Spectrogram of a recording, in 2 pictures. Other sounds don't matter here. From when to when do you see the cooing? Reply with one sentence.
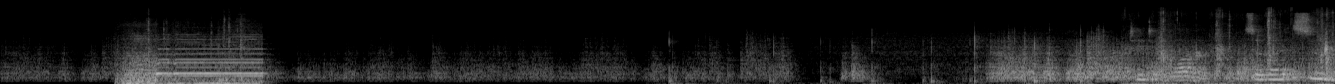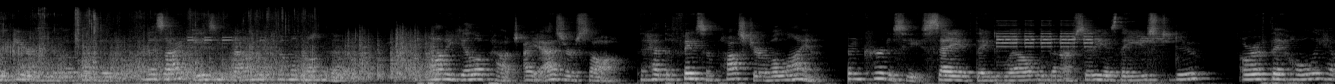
The cooing can't be heard in this clip.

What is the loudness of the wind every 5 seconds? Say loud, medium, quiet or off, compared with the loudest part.
quiet, quiet, loud, loud, off, off.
